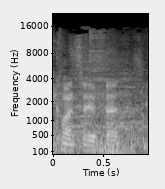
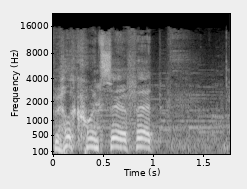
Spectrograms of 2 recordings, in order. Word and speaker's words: Vilaykorn Sayaphet: We're going to do a rough cut walkthrough today with Vilaykorn Sayaphet. Is that the way it's pronounced? Okay. Vilaykorn Sayaphet. Yep. Vilaykorn Sayaphet here at English Kills.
